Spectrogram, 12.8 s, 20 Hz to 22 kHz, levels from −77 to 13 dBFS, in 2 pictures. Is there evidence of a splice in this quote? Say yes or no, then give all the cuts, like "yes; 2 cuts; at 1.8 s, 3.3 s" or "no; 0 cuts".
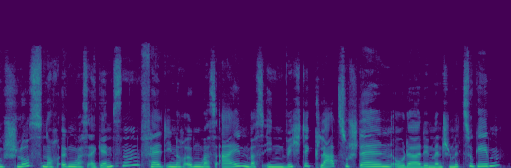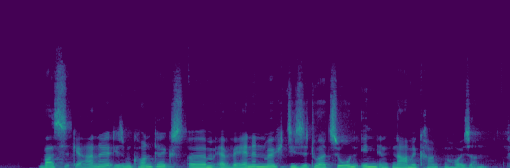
yes; 6 cuts; at 3.9 s, 7.3 s, 7.8 s, 8.7 s, 10.0 s, 11.1 s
